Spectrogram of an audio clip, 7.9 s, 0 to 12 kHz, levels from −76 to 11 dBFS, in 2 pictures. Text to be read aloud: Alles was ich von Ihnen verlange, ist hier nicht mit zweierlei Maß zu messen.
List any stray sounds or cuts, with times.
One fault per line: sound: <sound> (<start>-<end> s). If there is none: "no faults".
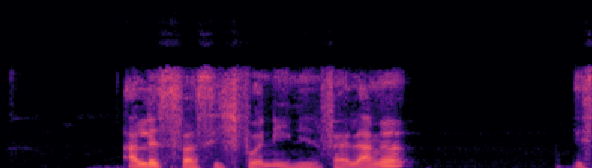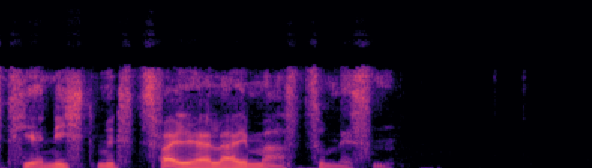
no faults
